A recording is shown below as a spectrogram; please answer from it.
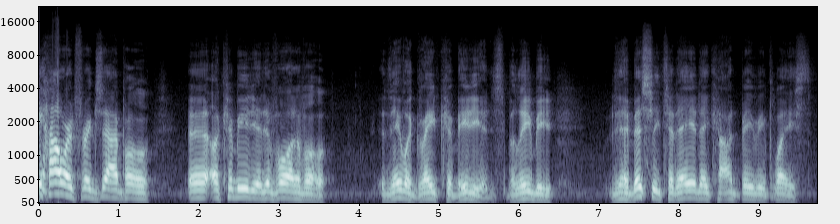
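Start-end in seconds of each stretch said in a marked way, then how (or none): none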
